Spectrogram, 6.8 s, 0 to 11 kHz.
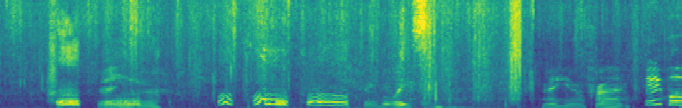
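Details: Labrador Retriever puppies from the Sasha & Moses litter, male pups, recorded 10/28/13 outdoors on their first day on the lawn; high, arching whines come in short bursts, some wavering, over a person talking softly to them.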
